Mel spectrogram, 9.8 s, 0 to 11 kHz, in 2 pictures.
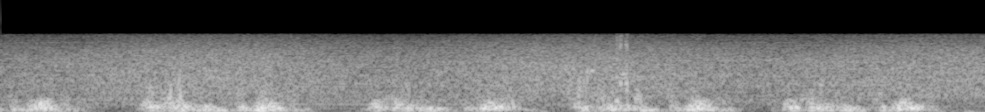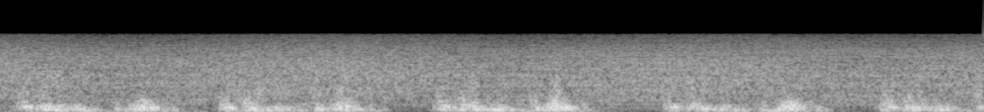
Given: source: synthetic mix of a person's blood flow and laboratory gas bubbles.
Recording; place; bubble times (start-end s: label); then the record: Doppler ultrasound of blood flow; precordium
2.49-2.62 s: bubbles
2.82-3.00 s: bubbles
3.04-3.25 s: bubbles
From the record:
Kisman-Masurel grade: 211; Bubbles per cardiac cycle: several, 3 to 8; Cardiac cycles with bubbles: 1 to 10%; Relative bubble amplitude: barely perceptible (0.100 to 0.250); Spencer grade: 1 (occasional bubble signal discernible with the cardiac motion signal, with majority of cardiac periods free of bubbles); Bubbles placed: anywhere in the cardiac cycle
